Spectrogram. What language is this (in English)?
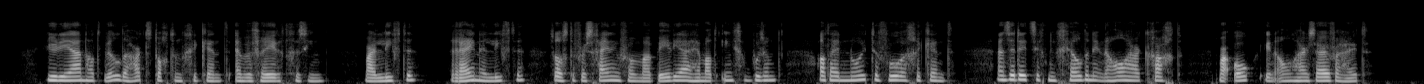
Dutch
